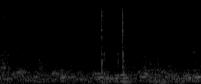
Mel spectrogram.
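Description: A quiet room with a faint murmur of voices, broken by sharp little clicks from something handled on a lectern near its microphone: one at the very start and two close together about a second in.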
